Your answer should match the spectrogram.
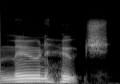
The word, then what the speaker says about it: Moon Hooch: shows ever that's a moon Hooch exactly how it sounds as how it's spelled cool just YouTube their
